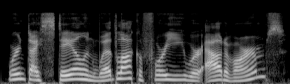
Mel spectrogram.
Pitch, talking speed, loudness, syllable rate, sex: 215 Hz, 225 wpm, -17 LUFS, 6.3 syllables/s, female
